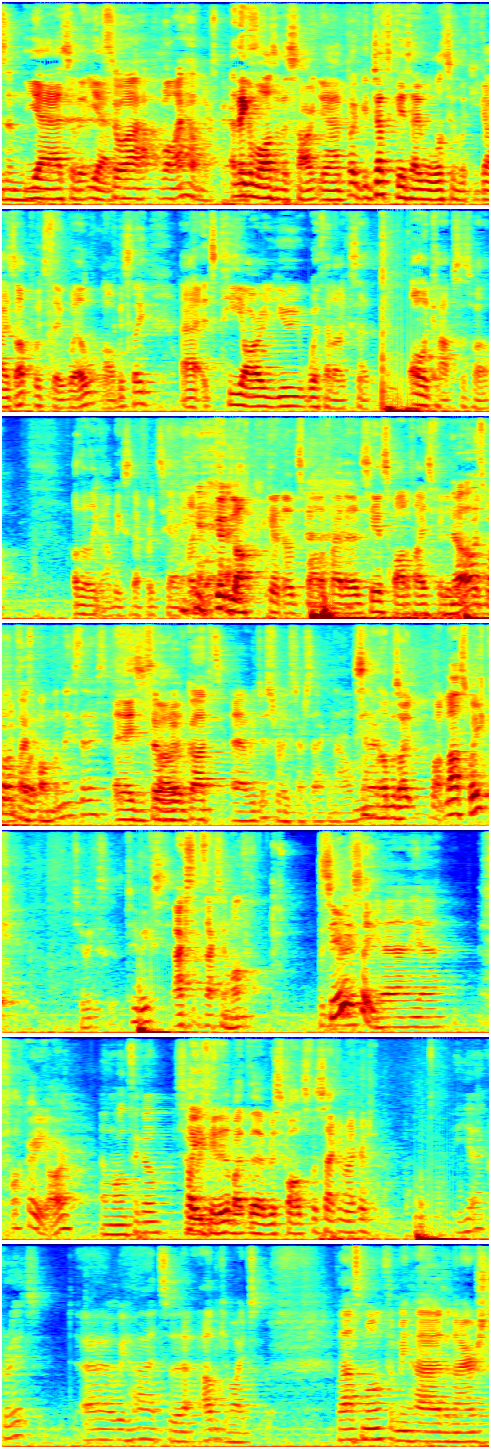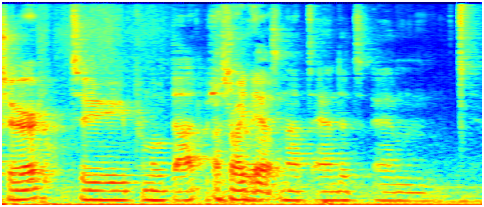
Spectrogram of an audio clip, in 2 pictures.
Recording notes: I'm back home in sunny (yes, really!) Belfast. Thanks to the sound people at the Sunflower Public House, I've been able to use their stunning venue to welcome another guest to the pod. Sat down over a few pints.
